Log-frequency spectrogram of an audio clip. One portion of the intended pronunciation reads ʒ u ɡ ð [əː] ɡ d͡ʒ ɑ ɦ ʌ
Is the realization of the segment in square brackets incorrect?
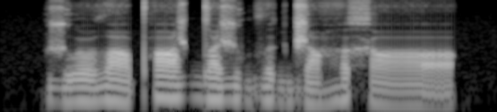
no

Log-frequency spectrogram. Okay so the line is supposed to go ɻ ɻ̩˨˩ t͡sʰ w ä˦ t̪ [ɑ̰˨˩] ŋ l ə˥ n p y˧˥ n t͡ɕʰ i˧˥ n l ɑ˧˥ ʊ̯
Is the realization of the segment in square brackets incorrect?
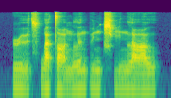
no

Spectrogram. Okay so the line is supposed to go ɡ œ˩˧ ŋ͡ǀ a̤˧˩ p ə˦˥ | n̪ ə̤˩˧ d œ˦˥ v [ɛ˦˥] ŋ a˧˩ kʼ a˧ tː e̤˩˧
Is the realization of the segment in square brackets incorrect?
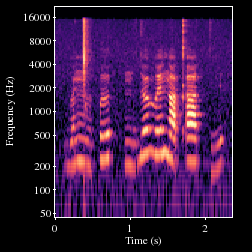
no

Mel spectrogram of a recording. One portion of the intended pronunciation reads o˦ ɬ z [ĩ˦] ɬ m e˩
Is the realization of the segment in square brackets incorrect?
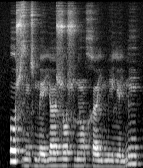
yes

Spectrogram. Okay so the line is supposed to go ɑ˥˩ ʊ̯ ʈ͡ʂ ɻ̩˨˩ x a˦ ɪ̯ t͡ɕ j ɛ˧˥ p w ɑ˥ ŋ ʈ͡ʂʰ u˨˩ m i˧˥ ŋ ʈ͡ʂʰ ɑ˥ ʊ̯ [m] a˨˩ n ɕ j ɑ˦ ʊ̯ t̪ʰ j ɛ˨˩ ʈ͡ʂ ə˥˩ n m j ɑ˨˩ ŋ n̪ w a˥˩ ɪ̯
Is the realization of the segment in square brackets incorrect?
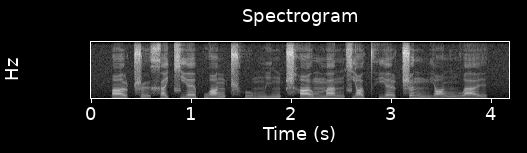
no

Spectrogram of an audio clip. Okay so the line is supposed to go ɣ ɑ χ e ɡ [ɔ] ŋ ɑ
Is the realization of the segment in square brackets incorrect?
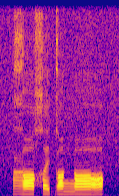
yes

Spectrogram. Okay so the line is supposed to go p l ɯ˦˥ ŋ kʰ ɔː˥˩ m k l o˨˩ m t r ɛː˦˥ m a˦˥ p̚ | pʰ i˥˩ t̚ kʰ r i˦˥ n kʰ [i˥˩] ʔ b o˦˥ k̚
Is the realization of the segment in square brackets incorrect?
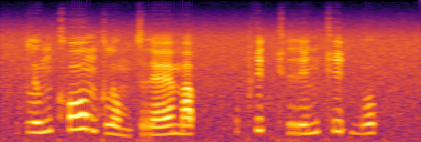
no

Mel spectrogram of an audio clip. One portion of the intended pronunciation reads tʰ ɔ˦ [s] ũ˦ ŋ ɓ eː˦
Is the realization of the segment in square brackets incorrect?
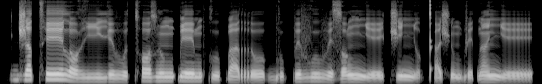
yes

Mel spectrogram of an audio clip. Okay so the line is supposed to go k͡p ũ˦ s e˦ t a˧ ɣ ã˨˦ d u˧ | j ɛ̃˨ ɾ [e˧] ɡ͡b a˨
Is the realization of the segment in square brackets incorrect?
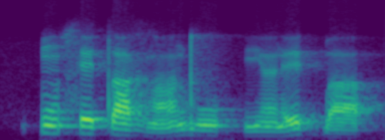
yes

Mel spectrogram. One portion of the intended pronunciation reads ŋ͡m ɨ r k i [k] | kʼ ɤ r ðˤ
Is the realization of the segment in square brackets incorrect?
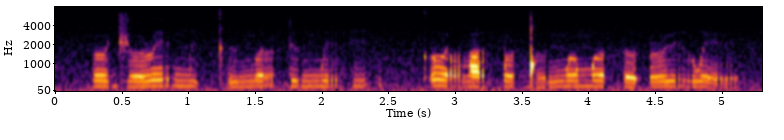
yes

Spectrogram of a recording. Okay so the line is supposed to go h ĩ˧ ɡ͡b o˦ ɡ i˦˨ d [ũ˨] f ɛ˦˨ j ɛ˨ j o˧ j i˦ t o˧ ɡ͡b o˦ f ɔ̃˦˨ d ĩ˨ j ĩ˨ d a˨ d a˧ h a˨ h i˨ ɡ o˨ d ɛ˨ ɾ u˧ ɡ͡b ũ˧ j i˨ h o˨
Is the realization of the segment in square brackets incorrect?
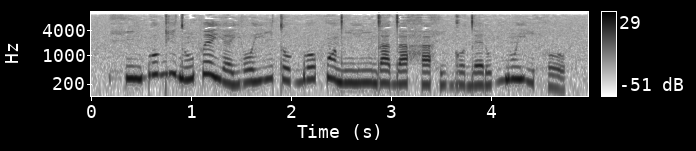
yes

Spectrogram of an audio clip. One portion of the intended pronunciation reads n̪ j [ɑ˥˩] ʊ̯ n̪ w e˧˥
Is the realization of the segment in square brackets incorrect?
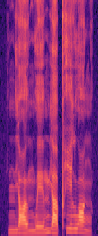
yes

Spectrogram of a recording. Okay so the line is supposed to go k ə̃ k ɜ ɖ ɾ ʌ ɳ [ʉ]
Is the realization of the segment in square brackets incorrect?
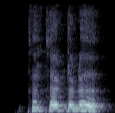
yes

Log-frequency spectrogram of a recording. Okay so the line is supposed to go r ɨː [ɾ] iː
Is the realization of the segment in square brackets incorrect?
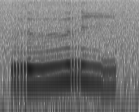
yes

